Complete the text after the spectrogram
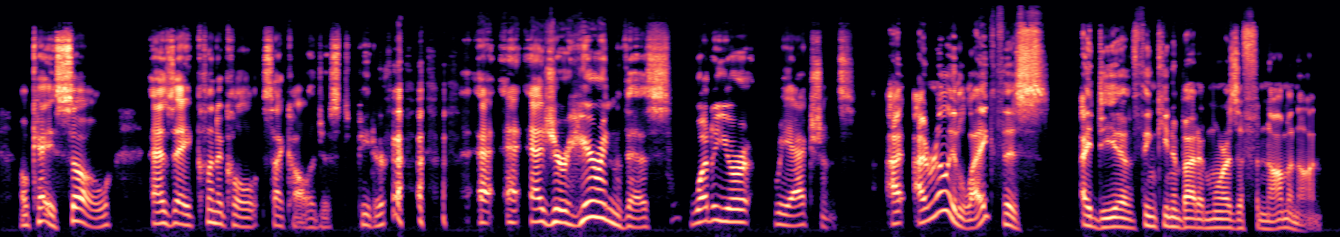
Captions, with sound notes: Okay, so, as a clinical psychologist, Peter, (laughing) as you're hearing this, what are your reactions? -I really like this idea of thinking about it more as a phenomenon.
